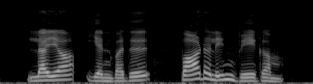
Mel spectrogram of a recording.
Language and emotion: Tamil, neutral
